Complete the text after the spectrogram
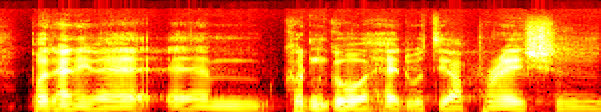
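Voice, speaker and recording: Fairly low in pitch, a man talks with an Irish accent. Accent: Irish, Gaeltacht. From Ireland, Irish-speaking area. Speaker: prostate cancer survivor, panelist. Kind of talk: testimony. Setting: stage with audience. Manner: halting, repeats words.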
